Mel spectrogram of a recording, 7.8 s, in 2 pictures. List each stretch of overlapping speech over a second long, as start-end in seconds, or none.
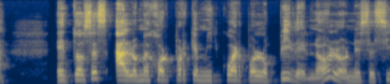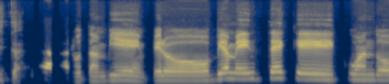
none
